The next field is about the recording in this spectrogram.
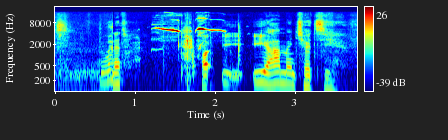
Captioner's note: Caesar is whimpering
